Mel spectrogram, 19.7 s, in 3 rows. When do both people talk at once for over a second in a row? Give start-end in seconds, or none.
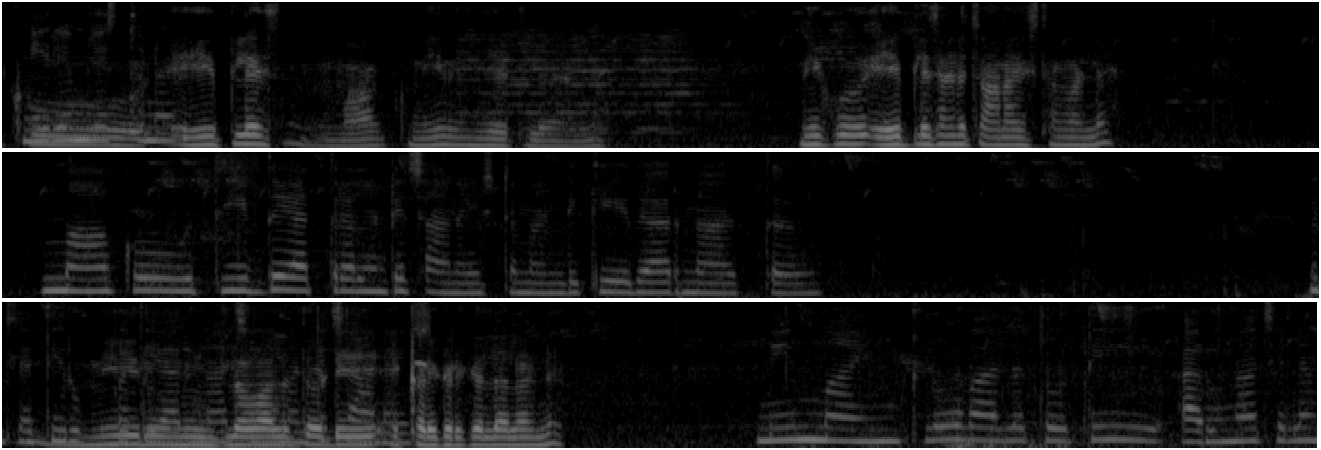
13.7-15.5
